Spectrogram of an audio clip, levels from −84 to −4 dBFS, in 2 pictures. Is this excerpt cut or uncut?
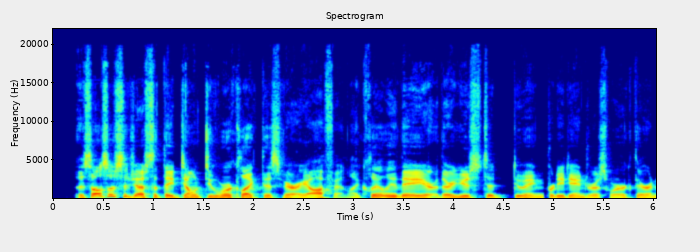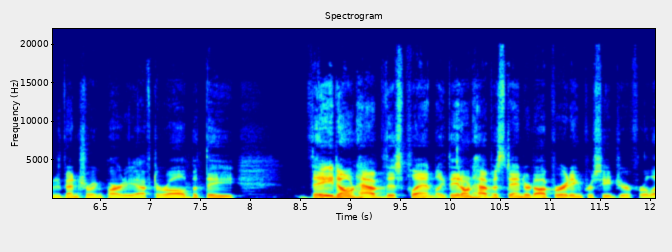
cut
